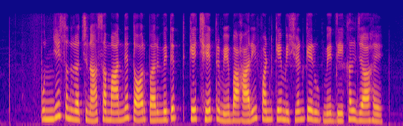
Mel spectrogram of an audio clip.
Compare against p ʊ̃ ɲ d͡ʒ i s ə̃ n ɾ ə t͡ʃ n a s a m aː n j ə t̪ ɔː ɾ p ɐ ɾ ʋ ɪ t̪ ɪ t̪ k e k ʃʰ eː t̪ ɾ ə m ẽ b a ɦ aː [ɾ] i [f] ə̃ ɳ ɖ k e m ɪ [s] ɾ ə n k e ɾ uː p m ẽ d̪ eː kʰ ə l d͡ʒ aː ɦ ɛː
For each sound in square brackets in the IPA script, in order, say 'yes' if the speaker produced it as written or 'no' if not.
yes, yes, no

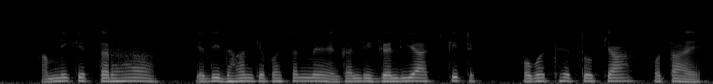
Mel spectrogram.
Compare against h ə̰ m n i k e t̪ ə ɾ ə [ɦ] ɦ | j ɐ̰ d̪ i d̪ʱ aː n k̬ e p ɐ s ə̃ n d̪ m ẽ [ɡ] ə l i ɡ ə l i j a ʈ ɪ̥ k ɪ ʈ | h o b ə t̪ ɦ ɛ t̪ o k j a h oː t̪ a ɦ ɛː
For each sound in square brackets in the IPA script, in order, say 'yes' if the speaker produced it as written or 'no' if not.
yes, yes

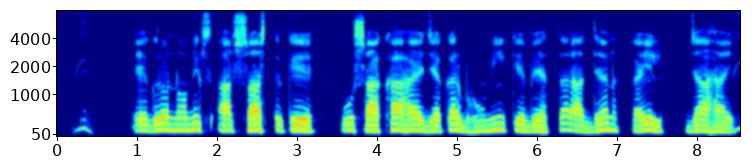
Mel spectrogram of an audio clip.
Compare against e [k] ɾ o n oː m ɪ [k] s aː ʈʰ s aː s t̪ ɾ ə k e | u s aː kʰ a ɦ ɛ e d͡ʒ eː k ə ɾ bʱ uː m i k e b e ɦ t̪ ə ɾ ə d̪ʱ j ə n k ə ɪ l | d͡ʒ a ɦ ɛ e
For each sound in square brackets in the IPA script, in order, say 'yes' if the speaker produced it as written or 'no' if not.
no, yes

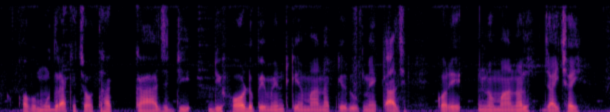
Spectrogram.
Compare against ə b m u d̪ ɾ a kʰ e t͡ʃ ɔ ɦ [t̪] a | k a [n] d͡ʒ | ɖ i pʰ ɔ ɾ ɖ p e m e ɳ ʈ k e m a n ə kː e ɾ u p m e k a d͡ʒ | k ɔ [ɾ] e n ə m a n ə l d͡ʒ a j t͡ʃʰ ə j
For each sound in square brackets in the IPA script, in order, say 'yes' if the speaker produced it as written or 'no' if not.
no, no, yes

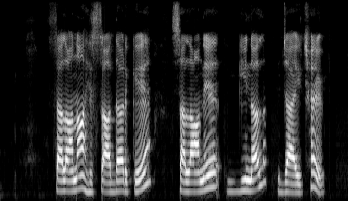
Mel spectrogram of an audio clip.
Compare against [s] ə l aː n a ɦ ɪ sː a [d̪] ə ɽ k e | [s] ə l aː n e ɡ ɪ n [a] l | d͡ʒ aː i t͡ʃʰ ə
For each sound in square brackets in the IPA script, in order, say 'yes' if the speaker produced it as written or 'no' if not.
yes, yes, yes, no

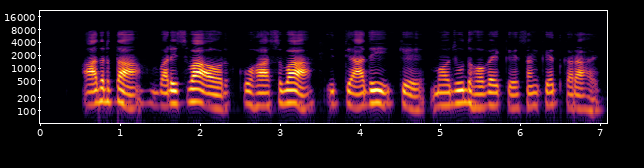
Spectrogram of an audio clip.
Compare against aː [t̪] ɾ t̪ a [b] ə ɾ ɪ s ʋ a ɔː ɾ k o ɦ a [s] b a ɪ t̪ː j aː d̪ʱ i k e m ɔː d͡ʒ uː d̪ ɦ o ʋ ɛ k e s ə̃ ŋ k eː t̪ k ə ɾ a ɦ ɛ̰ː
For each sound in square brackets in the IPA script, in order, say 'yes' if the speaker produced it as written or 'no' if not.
no, yes, yes

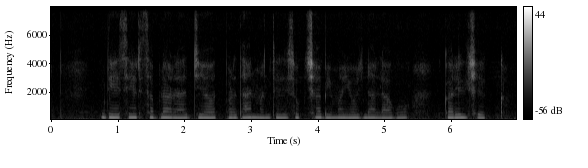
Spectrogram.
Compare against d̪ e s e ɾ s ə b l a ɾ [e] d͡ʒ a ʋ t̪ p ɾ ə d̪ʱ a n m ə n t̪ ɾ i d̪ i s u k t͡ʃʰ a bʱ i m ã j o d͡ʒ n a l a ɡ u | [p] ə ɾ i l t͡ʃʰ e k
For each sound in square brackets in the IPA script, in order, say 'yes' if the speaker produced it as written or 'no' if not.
no, no

